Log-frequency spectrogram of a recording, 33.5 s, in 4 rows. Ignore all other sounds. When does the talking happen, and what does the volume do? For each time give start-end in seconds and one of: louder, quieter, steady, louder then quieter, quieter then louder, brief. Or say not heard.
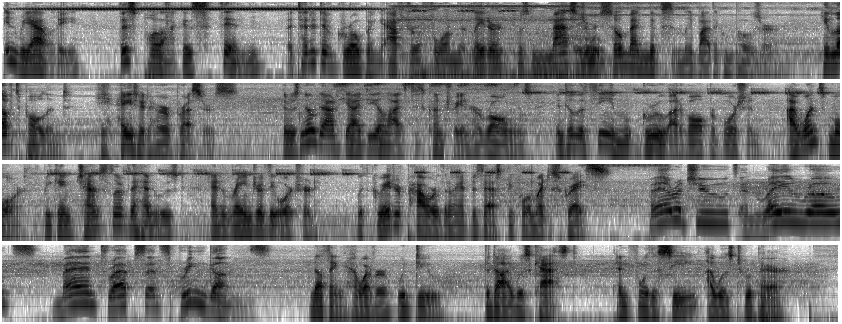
0.0-33.2 steady.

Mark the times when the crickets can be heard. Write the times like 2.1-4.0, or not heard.
0.1-23.4.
